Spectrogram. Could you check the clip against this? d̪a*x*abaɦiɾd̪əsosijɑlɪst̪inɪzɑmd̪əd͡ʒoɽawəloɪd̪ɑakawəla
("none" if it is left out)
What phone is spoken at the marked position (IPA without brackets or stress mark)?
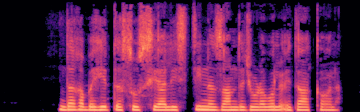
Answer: ɣ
